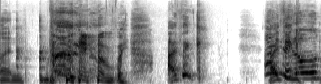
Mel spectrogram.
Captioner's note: laughs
